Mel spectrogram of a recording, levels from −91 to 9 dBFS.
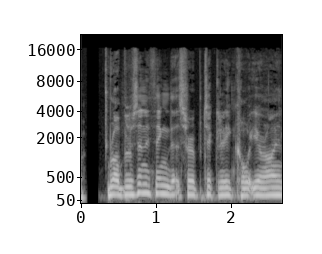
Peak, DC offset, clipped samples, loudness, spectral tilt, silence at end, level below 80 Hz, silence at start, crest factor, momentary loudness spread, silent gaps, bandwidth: -6 dBFS; under 0.1%; under 0.1%; -18 LUFS; -6 dB/octave; 0 s; -46 dBFS; 0 s; 12 dB; 3 LU; 0.08-0.23 s; 17 kHz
